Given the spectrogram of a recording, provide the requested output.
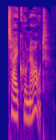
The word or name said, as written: taikonaut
